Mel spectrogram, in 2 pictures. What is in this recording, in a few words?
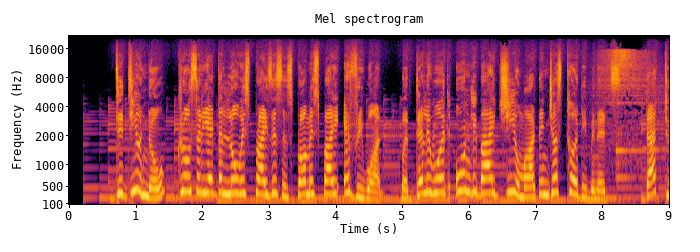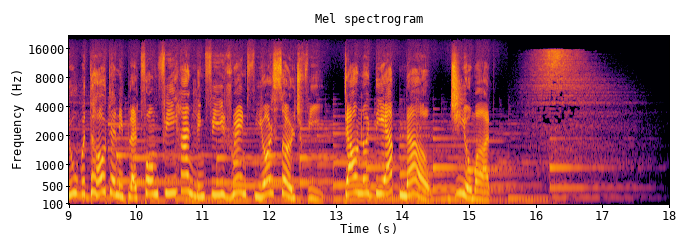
Eng; JioMart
